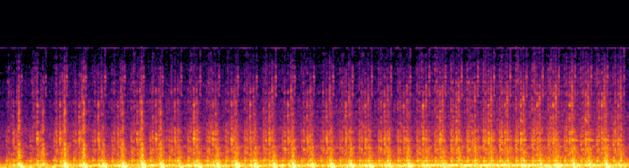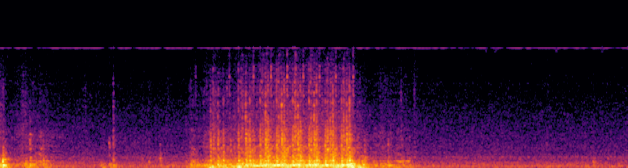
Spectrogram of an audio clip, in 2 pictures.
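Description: Domestic sewing machine stitching with rapid, even needle strokes: a run of about six seconds, a pause of about two seconds, then a shorter burst of about a second and a half. It is sewing shut the turning gap in a stocking's lining.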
